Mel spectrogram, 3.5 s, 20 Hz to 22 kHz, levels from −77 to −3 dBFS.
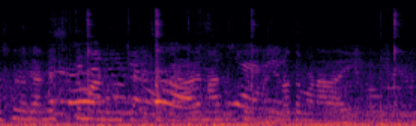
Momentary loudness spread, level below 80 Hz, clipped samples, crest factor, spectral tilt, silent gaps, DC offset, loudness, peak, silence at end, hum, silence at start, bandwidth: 5 LU; -42 dBFS; under 0.1%; 16 dB; -5.5 dB/octave; none; under 0.1%; -36 LUFS; -20 dBFS; 0 s; none; 0 s; 17 kHz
